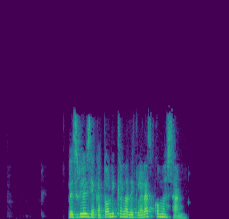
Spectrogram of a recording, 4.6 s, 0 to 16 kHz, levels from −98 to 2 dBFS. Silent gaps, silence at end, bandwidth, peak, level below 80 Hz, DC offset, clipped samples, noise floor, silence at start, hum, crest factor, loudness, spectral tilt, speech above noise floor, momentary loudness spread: none; 0.85 s; 8 kHz; -2 dBFS; -62 dBFS; under 0.1%; under 0.1%; -85 dBFS; 1.35 s; none; 20 dB; -19 LUFS; -6 dB/octave; 67 dB; 10 LU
